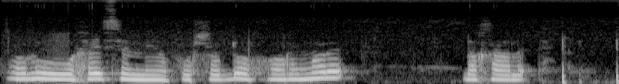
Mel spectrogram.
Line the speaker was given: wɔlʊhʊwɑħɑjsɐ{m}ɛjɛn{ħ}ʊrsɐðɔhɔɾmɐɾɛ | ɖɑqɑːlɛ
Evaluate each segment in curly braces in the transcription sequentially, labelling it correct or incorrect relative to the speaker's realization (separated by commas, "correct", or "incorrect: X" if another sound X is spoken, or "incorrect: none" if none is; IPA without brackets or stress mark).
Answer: correct, incorrect: f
